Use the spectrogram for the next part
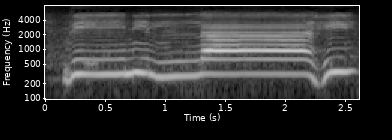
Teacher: یہاں پر بھی اللہ کے لام کو باریک پڑھیں گے کیونکہ اللہ کے لام سے پہلے نون کے نیچے زیر آیا ہوا ہے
